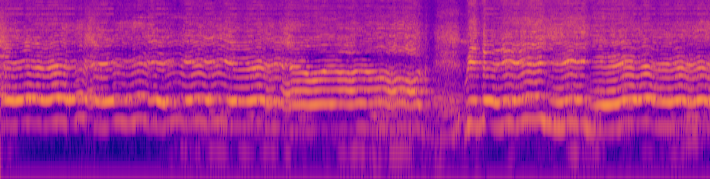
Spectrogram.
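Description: A man singing solo and unaccompanied in long, wavering held notes, with a brief pause about four seconds in.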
